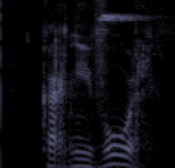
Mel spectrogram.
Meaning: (noun) carnivore, meat-eating creature; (adjective) carnivorous
- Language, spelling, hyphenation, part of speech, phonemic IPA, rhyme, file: Dutch, carnivoor, car‧ni‧voor, noun / adjective, /ˌkɑrniˈvoːr/, -oːr, Nl-carnivoor.ogg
